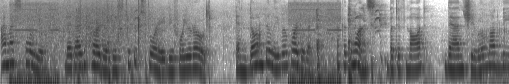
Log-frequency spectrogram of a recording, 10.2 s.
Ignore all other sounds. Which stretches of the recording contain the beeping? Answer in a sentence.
You can hear the beeping from 0.1 to 1.2 s and from 5.8 to 6.8 s.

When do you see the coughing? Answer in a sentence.
You can hear the coughing from 1.5 to 3.5 s and from 6.3 to 7.8 s.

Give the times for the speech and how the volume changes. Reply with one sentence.
The speech can be heard from 0.0 to 10.1 s, at a steady volume.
